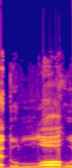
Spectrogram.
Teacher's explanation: لفظ اللہ کو موٹا ادا کریں گے، اس سے پہلے حرف پر پیش ہے. اللہ الف مدہ ہے.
